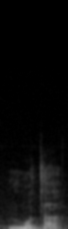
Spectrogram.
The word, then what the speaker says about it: Mutter: No alemão mais atual, seria como se fosse um A mais fraco. Então a gente tem Feuer, Feuerfrei, Spieluhr, Mutter. Então esse ER virou Mutter, né, como se fosse um A.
